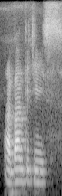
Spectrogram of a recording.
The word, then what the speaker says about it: advantages: terrain and uh advantages advantages it's the plural and so one advantage two advantages there's an extra syllable there and here we go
